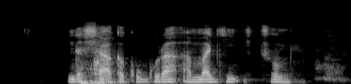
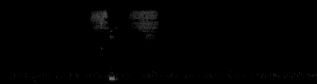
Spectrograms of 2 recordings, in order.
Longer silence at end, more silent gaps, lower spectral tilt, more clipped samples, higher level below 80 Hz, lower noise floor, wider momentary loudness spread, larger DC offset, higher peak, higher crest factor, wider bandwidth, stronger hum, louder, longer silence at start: about the same, 0.1 s vs 0 s; neither; first, -6 dB/octave vs 0 dB/octave; neither; first, -36 dBFS vs under -90 dBFS; second, -63 dBFS vs -70 dBFS; second, 10 LU vs 25 LU; neither; first, -2 dBFS vs -30 dBFS; about the same, 22 dB vs 24 dB; second, 7.6 kHz vs 14.5 kHz; neither; first, -21 LUFS vs -45 LUFS; first, 0.7 s vs 0.1 s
